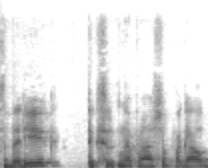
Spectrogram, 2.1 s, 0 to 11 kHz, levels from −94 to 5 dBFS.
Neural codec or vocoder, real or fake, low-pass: codec, 16 kHz in and 24 kHz out, 2.2 kbps, FireRedTTS-2 codec; fake; 9.9 kHz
